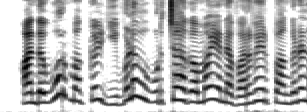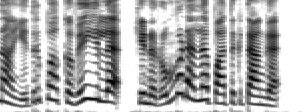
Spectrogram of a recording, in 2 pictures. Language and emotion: Tamil, surprised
